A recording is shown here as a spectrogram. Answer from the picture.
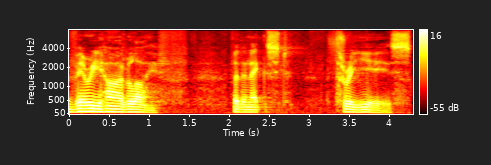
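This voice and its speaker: A man talks with a very deep, low pitch. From southern England, Guildford. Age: 60s. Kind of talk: personal testimony.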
